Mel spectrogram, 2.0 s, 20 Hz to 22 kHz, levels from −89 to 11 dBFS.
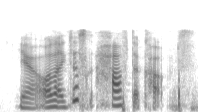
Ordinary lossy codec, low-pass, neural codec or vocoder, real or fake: none; 7.2 kHz; vocoder, 22.05 kHz, 80 mel bands, WaveNeXt; fake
